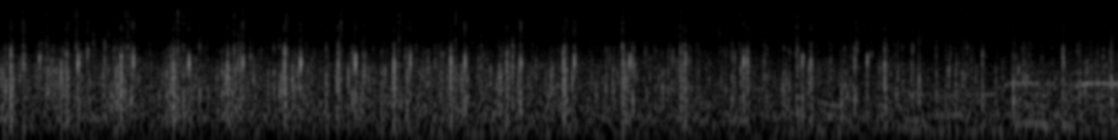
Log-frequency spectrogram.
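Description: Audience applauding: a dense, uneven patter of many hand claps.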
